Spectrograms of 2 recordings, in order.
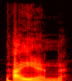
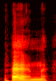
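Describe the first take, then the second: First: The word is drawn out into two syllables. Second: The word is said as one short syllable.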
